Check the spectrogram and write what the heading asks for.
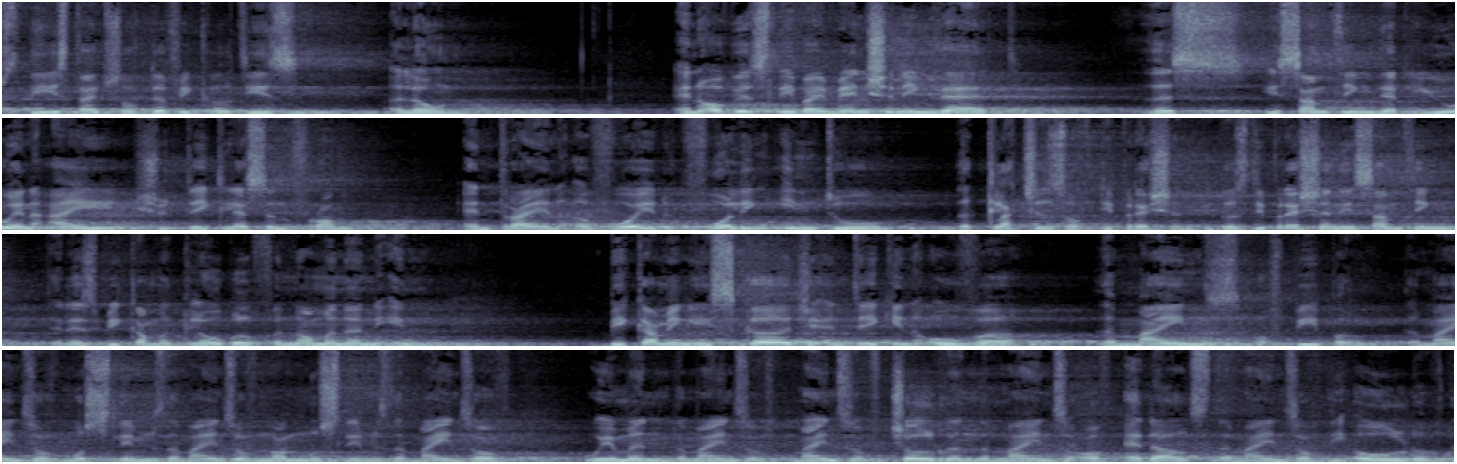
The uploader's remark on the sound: at the Houghton Masjid (West Street)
